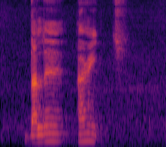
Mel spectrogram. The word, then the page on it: Dalehearhĩch: Ishir Chamacoco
